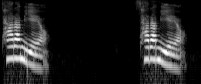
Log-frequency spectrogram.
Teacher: The final consonant M in 람 of 사람 is combined with E in 이에요 and thus is pronounced 사람이에요.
